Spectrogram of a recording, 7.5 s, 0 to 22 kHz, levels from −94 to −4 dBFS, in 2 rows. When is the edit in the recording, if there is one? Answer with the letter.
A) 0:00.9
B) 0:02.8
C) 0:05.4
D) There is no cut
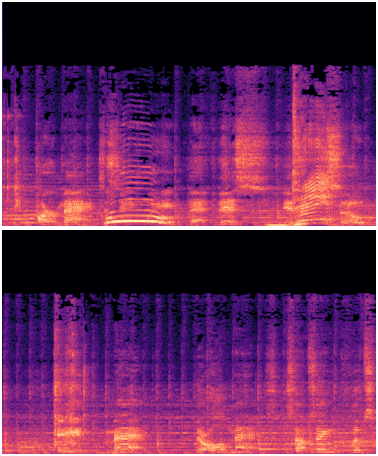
A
